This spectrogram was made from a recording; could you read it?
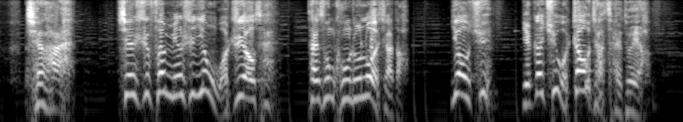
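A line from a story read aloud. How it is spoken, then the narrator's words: Panting, out of breath. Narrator (Chinese): 第二个人气喘吁吁地说道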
